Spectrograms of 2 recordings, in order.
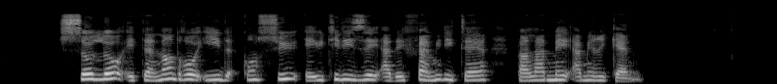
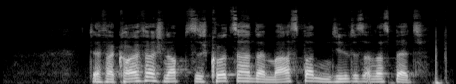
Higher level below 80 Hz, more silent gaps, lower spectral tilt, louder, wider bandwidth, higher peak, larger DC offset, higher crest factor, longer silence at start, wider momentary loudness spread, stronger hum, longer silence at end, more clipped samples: second, -70 dBFS vs -42 dBFS; neither; second, -4.5 dB/octave vs -6.5 dB/octave; second, -24 LUFS vs -15 LUFS; second, 11.5 kHz vs 13.5 kHz; second, -6 dBFS vs 0 dBFS; neither; about the same, 20 dB vs 16 dB; second, 0.6 s vs 0.9 s; first, 10 LU vs 5 LU; neither; first, 1.35 s vs 0.15 s; neither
